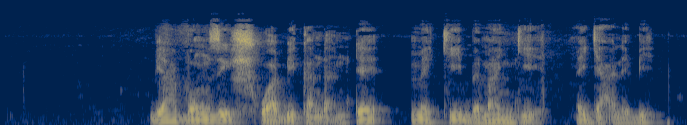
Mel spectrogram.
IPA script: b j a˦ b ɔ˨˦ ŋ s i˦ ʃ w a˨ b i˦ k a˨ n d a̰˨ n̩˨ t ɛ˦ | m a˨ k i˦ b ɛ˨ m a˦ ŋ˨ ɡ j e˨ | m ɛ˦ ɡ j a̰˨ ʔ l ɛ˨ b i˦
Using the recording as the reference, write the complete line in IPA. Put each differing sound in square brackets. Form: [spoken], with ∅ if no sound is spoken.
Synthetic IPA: b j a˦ b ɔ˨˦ ŋ [z] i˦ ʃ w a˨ b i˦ k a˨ n d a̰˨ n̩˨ t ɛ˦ | m [ɛ˨] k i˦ b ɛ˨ m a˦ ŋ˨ ɡ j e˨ | m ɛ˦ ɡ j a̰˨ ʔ l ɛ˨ b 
